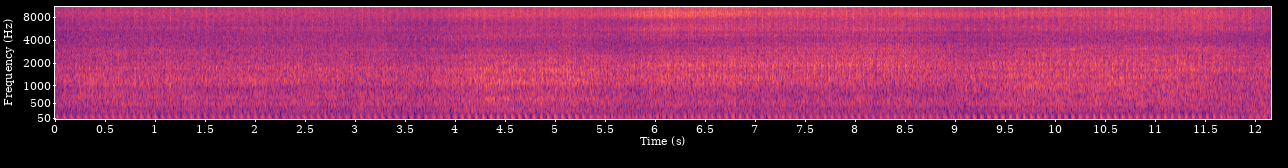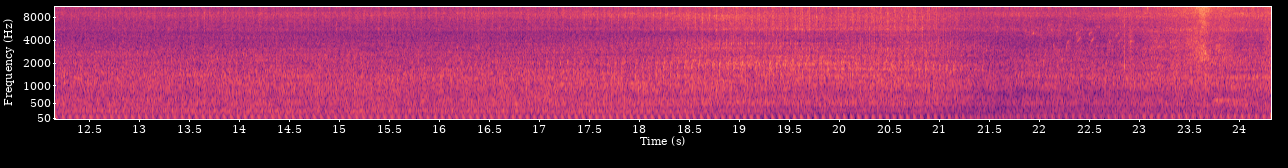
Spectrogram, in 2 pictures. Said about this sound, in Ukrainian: Скутер вже працює. Двигун працює без жодних нарікань.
